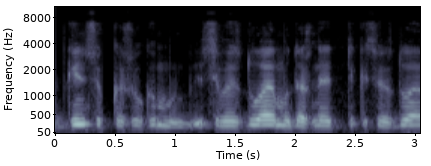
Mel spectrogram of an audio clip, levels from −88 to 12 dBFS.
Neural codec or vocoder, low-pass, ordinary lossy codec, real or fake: none; 7.2 kHz; Opus, 24 kbps; real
